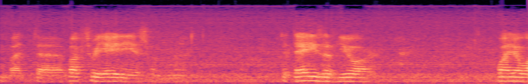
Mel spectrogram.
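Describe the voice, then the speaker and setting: Over noticeable background noise and audible room echo, a man with a New York accent speaks at a medium pitch in a monotone, flat intonation, with long, frequent pauses. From New York, Brooklyn. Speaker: family member being interviewed. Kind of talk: family oral history interview.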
